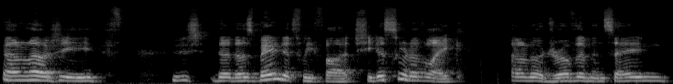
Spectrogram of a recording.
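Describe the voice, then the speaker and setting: A man's voice: fairly high pitch, a little slow, low-quality recording. A man playing a tabletop role-playing game in character, talking loosely and casually, often laughing. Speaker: player.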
